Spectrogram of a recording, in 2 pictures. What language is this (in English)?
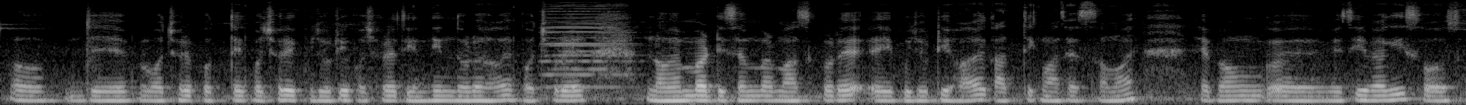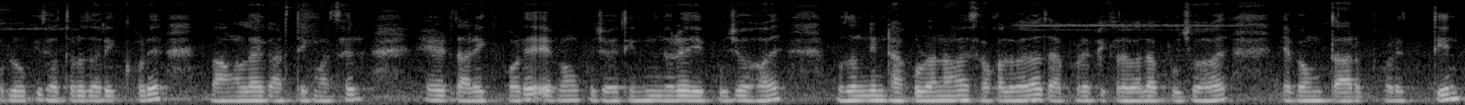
Bangla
